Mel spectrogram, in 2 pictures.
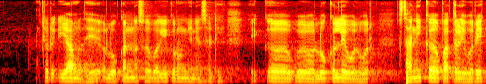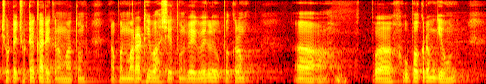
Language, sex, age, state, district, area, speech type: Marathi, male, 18-30, Maharashtra, Osmanabad, rural, spontaneous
